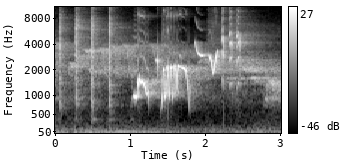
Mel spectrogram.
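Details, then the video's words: White-rumped shama singing in contest style with tail-flicking, a recording meant to stimulate other birds: a series of crisp clicks, then a burst of rich, tangled whistles and harsh squawky notes, rising and falling quickly. "Chòe lửa tạch đập đuôi kích thích lửa lên lửa rất nhanh kích chim hót đấu hiệu quả"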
